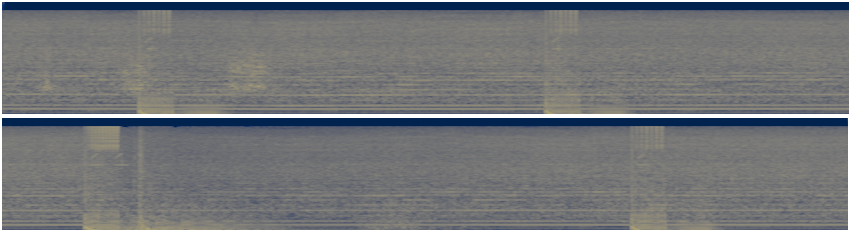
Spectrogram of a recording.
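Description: A motorcycle engine drones steadily at high revs.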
